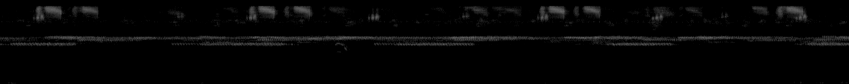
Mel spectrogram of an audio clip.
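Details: Gentle crickets chirping on a spring night near a cottage: continuous high-pitched trills in two bands, punctuated by brief sharp upper chirps at irregular intervals.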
